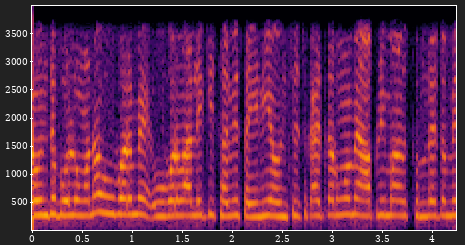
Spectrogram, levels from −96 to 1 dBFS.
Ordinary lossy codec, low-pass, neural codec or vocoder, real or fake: none; 3.6 kHz; none; real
